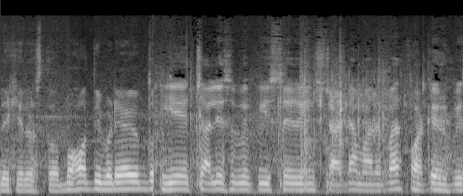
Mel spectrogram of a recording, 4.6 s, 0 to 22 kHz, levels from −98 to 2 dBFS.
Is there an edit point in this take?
yes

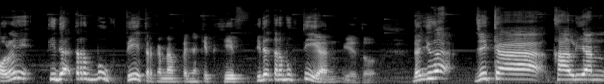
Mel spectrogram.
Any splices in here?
no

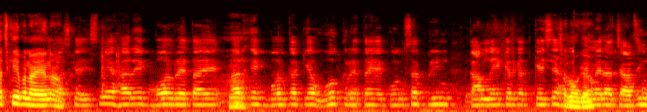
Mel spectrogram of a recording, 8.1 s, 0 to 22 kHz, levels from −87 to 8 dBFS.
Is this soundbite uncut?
no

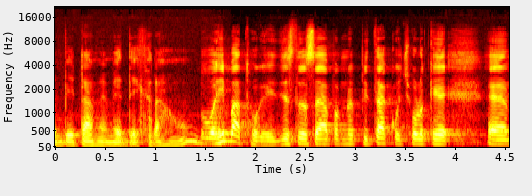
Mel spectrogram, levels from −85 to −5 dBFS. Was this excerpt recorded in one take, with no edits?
no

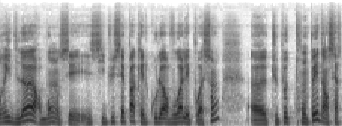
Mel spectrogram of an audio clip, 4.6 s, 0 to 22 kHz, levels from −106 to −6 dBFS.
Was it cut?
no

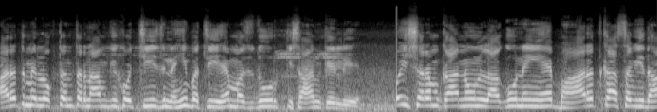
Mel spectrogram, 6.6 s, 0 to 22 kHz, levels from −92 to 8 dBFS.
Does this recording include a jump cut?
yes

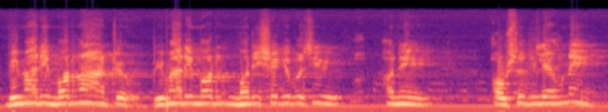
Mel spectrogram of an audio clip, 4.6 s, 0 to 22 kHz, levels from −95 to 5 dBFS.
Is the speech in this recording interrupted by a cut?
no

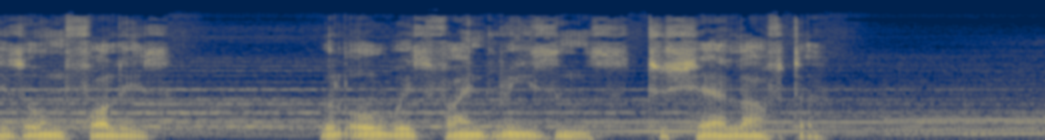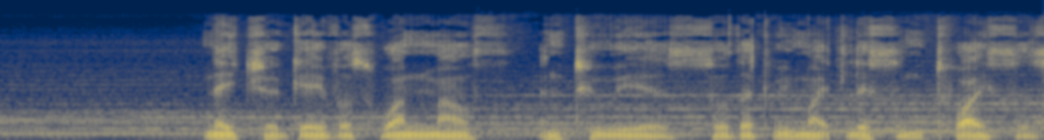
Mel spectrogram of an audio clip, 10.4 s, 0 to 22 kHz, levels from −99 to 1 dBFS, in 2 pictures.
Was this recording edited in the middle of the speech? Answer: no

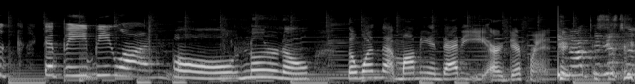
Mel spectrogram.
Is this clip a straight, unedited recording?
no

